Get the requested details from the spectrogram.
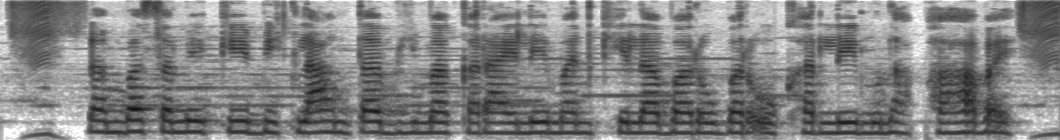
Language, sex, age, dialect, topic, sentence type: Chhattisgarhi, female, 18-24, Western/Budati/Khatahi, banking, statement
